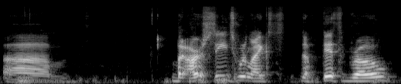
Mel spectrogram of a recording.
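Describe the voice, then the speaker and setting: A man's voice: a little high, lively intonation, slow pace, a bit bright. A man co-hosting a wrestling podcast in loose, casual chat, rambling into side stories and apologizing for going off topic. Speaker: podcast co-host.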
